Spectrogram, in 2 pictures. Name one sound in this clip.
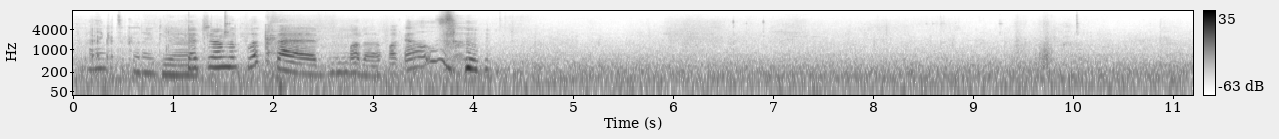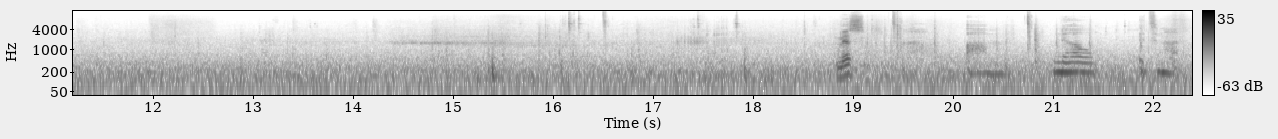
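An aircraft cabin hums steadily.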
